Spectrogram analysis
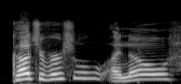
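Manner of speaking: playful mock-defensive aside. Bracing for backlash over choice.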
